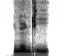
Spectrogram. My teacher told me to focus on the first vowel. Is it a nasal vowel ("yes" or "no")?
yes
